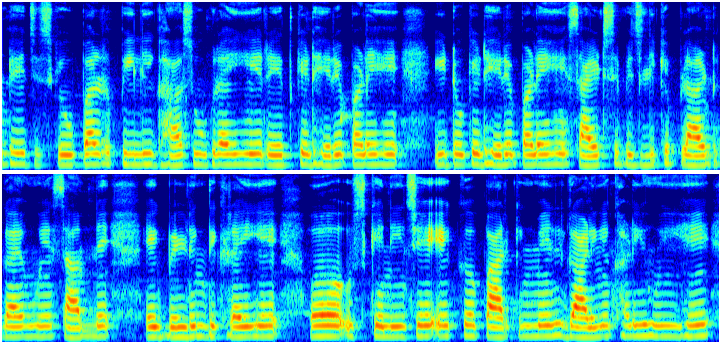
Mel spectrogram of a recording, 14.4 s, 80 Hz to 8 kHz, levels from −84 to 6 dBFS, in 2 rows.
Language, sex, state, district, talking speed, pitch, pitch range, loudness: Hindi, female, Bihar, Sitamarhi, 170 wpm, 180 Hz, 175-185 Hz, -19 LUFS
